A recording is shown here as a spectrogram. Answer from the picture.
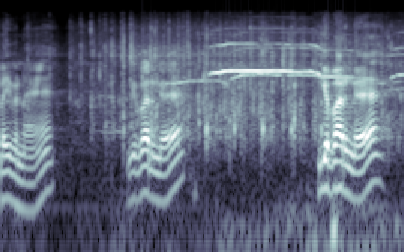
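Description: A man speaking loudly in Tamil through a microphone and public-address system, in short bursts, with a steady high-pitched ringing tone for about a second midway through.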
